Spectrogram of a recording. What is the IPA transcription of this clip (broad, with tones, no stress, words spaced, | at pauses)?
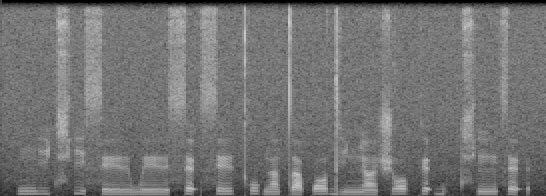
ŋi˦t͡ɕʰi˦˨ sʰe˨ɪ̯we˨ɪ̯ sʰɛ˦ʔsʰe˦ɪ̯kʰo˦˨ɡã˦˨ tä˨pɔ˦di˨ ɲã˨ ʃɔ˦kɛ˦ʔbʊ˦ʔ t͡ɕʰĩ˦sɛ˦ʔ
